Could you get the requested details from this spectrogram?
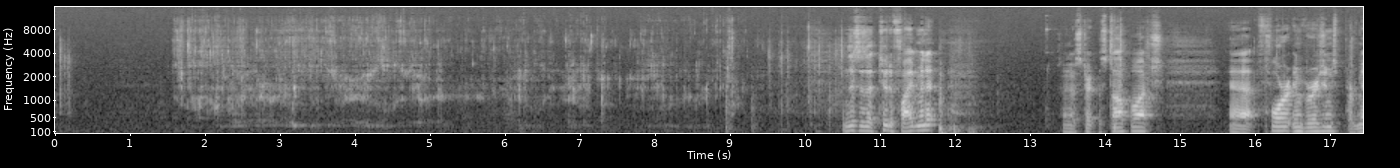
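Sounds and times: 
photographic fixer pouring into a film developing tank: 0:01.5 - 0:09.6
speech: 0:10.5 - 0:12.1, 0:13.6 - 0:14.8, 0:15.7 - 0:17.4.

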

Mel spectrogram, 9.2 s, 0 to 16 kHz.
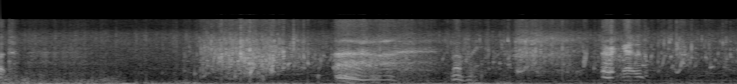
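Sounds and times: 
speech: 0:00.0 - 0:00.3, 0:07.6 - 0:08.2
wind rumbling: 0:00.0 - 0:09.2
water splashing as someone wades into a river: 0:02.3 - 0:09.2.

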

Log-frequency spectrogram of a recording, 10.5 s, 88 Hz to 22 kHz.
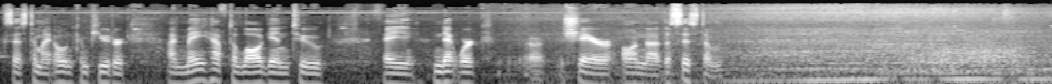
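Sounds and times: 
speech: 0:00.0 - 0:07.6
road noise: 0:00.6 - 0:10.5
truck passing outside with low engine rumble: 0:03.1 - 0:10.5.

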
